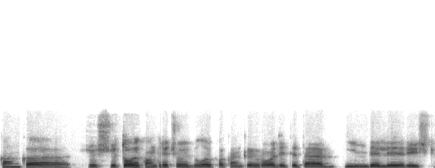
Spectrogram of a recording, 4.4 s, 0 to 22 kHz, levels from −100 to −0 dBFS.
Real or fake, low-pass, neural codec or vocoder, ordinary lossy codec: fake; 7.2 kHz; autoencoder, 48 kHz, 128 numbers a frame, DAC-VAE, trained on Japanese speech; Opus, 32 kbps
